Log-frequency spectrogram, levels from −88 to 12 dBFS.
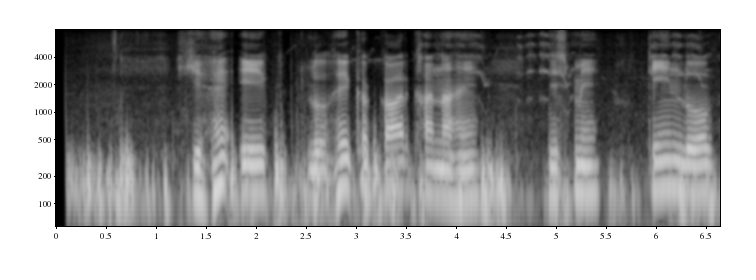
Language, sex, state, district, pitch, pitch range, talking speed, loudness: Hindi, male, Rajasthan, Bikaner, 130 Hz, 120-140 Hz, 90 wpm, -14 LUFS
